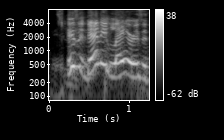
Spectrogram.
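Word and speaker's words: DaniLeigh: Is it Danny Lay or is it Danny Lee?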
